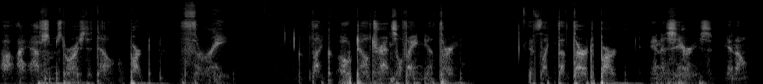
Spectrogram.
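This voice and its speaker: Someone whispers at a moderate pace. Long pauses come often. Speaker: ASMR channel host reading a horror story. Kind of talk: casual talk to camera, intro to the reading. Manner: whispered, casual, jokey between story parts.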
